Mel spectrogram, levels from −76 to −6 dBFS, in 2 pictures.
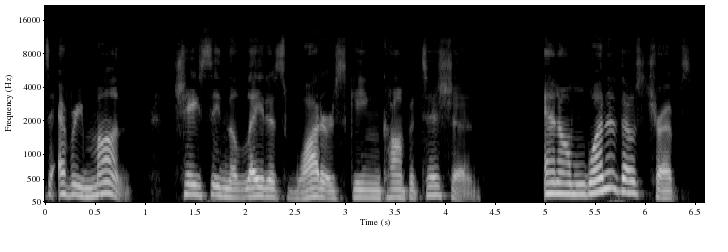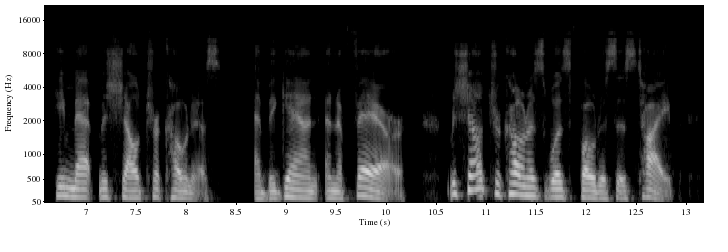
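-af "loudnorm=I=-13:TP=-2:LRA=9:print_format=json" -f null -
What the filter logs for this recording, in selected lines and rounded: "input_i" : "-28.4",
"input_tp" : "-11.2",
"input_lra" : "2.2",
"input_thresh" : "-38.9",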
